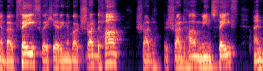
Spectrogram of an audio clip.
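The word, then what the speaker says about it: श्रद्धा: who's passed away and shraddha is faith with a long a at the end and a short at the beginning so we hear about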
